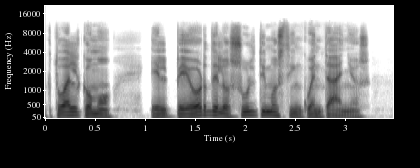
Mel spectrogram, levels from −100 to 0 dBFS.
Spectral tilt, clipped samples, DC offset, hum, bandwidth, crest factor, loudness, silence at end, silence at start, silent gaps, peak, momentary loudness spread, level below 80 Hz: -6 dB/octave; under 0.1%; under 0.1%; none; 11.5 kHz; 18 dB; -24 LUFS; 0.3 s; 0.1 s; none; -6 dBFS; 10 LU; -40 dBFS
